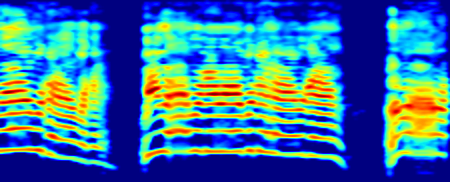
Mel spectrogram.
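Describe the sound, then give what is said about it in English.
A single voice imitates two women screaming at each other outside a bedroom, producing long, wailing, pitch-bending cries in three loud bursts with brief silences between, the first sliding downward at its end. “I was woken up by two women screaming at each other outside my bedroom”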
